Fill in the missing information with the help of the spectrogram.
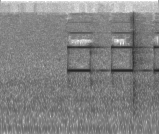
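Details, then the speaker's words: Zoll R Series Plus defibrillator in a training demonstration, switched on: three short, high electronic beeps over faint room hum as it powers on into AED mode. "Once the pads are in place, turn the machine on. So to turn it on, it's just simply turn it till it slots in."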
